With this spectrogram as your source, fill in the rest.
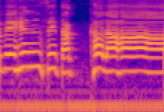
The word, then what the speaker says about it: विहिंसितः: विहिंसितः खलः, हिंस्रस्वपापेन विहिंसितः देखिए विहिंसता के बाद विसर्ग है, आगे खा रहा है, का खा के पहले यदि विसर्ग हो तो वो क्या हो जाता है, जीवामूलित, माने आधा विसर्ग जैसा उच्चारण करना, विहिंसित खला, विहिंसित खला। अब विहिंसिता खला ऐसा नहीं बोलना है, ठीक है, आधा विसर्ग जैसा उच्चारण करना।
